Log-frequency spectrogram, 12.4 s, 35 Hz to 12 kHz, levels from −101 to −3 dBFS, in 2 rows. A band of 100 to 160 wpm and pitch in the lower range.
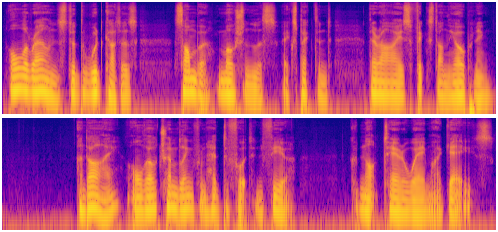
Yes: average, 145 wpm; very low, 95 Hz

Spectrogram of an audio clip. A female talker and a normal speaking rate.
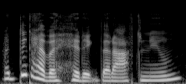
No: female; fast, 225 wpm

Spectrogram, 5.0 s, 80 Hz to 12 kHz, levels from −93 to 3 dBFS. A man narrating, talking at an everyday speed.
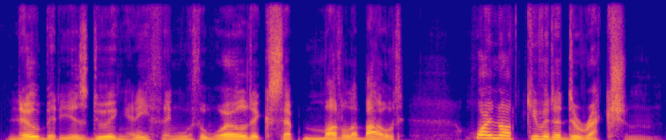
Yes: male; average, 190 wpm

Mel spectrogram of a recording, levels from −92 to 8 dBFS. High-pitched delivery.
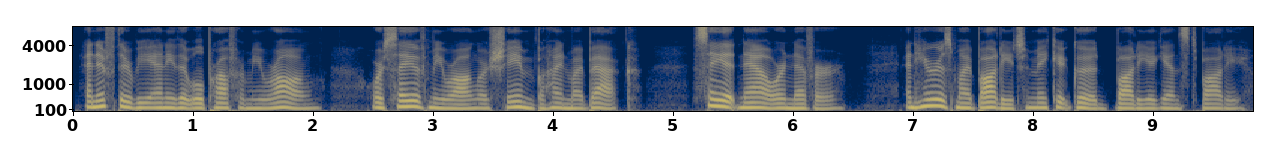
No: medium, 165 Hz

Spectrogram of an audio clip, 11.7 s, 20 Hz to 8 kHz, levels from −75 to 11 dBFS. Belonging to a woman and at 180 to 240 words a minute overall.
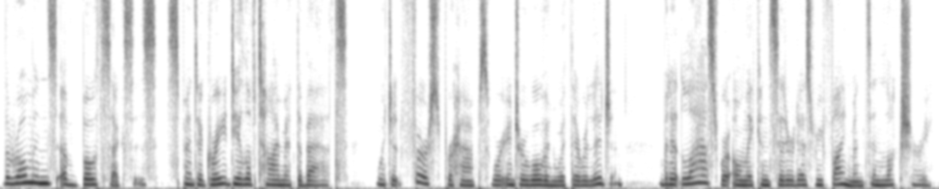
No: female; average, 170 wpm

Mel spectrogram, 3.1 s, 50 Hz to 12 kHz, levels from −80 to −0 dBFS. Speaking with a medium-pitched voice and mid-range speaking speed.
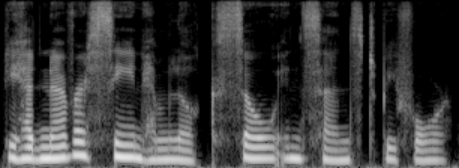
Yes: medium, 180 Hz; average, 175 wpm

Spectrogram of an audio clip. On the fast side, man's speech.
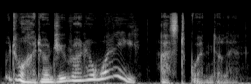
No: average, 190 wpm; male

